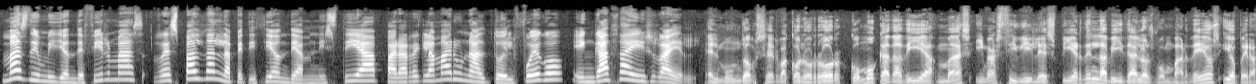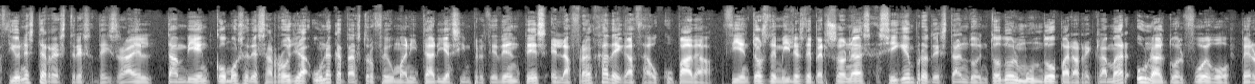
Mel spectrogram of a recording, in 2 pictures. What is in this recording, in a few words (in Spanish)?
informativo; israel gaza peticion alto fuego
